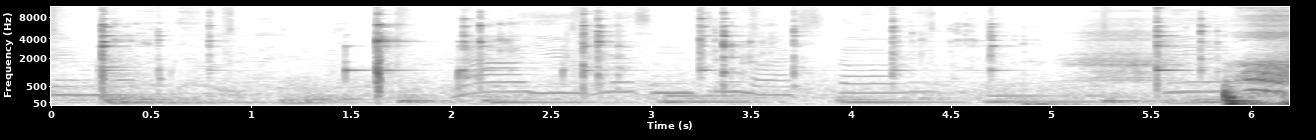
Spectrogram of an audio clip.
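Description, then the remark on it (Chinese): Glasses clink together several times in a toast, bright, ringing taps scattered irregularly, with soft voices and clattering tableware in the background. “难得回来一次，这次一定要喝个痛快。干杯喽，弟弟。”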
